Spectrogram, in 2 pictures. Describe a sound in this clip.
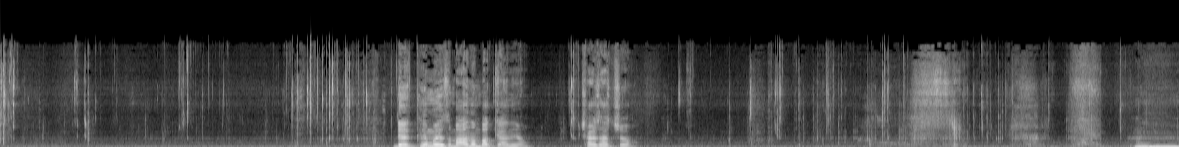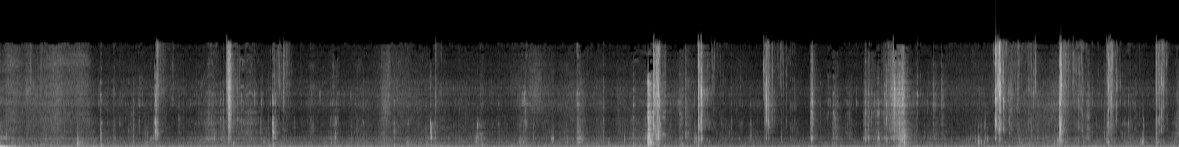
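A young man chews and crunches food close to a microphone.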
